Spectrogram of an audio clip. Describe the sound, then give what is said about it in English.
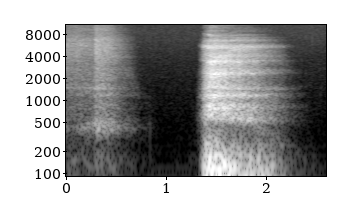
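Deep breath from a frustrated person: a soft, brief breath, a pause, then a loud, breathy exhale like a heavy sigh lasting nearly a second and fading out. “I'm getting frustrated with myself. I'm going to take a deep breath.”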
